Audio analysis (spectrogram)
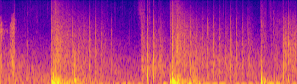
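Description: Machine guns rattle in a video game firefight between Australian troops and insurgents, with three bursts of rapid close shots separated by brief lulls and no talk.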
